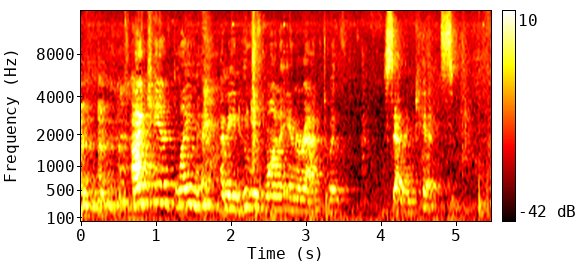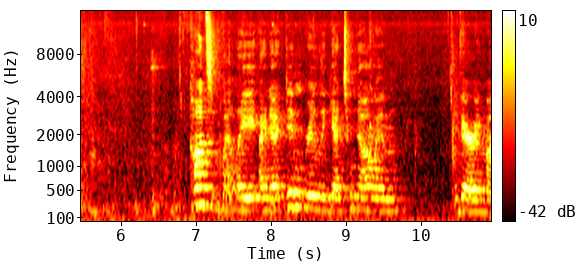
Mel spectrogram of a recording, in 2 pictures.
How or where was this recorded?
live audience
